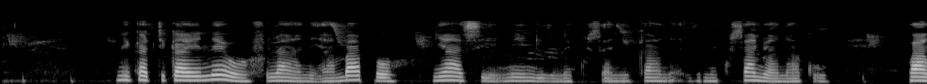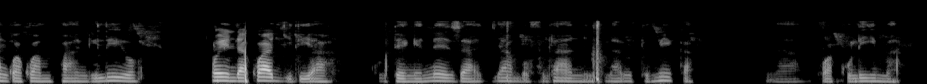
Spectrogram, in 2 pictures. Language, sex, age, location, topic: Swahili, female, 25-35, Kisumu, agriculture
